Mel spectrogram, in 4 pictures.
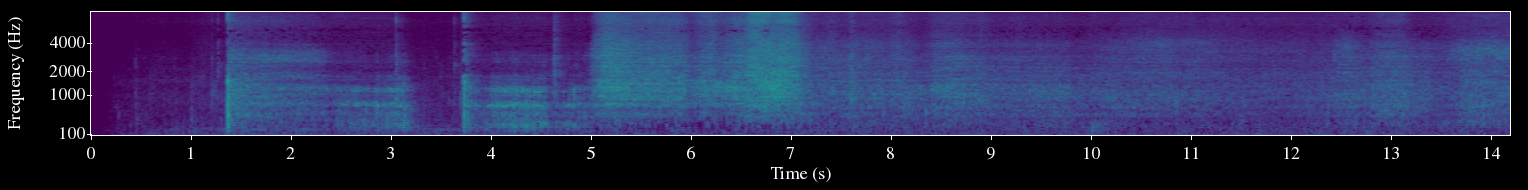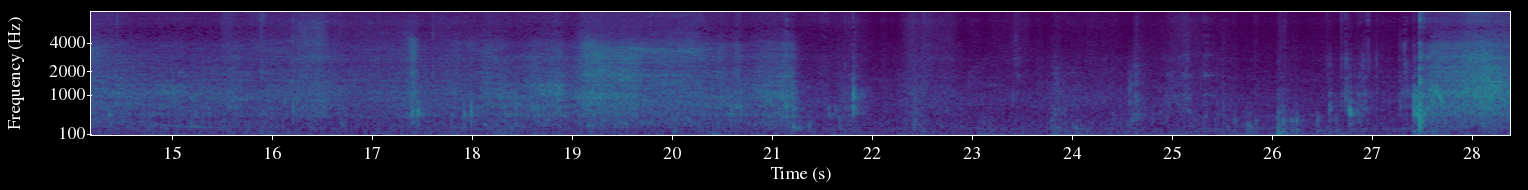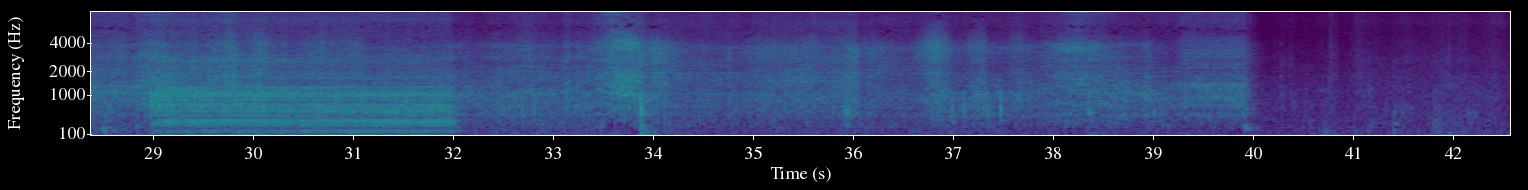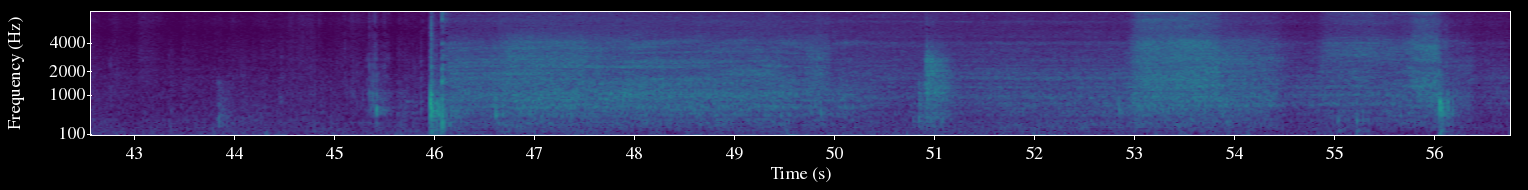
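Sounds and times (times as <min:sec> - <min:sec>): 
steam iron: 0:01.2 - 0:22.6, 0:27.4 - 0:40.2, 0:46.0 - 0:56.7.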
